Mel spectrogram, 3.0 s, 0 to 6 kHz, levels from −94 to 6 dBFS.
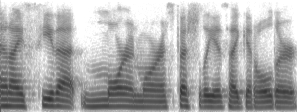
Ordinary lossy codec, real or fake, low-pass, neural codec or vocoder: Opus, 32 kbps; real; 5.4 kHz; none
